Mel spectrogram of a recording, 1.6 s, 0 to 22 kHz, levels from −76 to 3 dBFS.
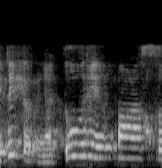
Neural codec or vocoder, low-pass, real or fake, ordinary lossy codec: codec, 16 kHz, 4.8 kbps, FACodec; 7.2 kHz; fake; AAC, 32 kbps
